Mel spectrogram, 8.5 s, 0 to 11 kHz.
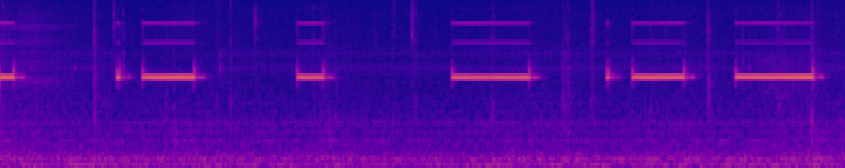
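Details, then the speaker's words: K7000 19-inch arcade monitor chassis, 15 A fuse fitted instead of 1.5 A: short high meter beeps as probes touch each flyback position after testing diodes D13 and D14; good continuity everywhere. "Yep, I think that's good."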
